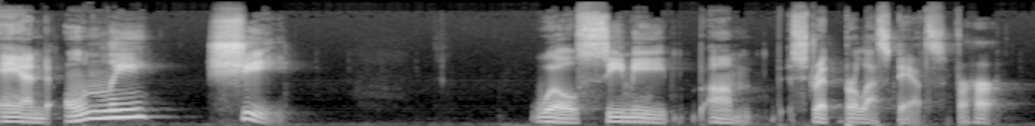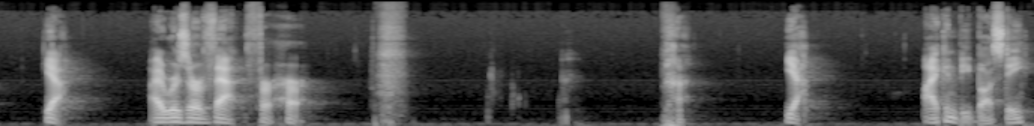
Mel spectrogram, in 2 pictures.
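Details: Stuttering (speech impediment) in an adult male comedian who stutters, speaking spontaneously and solo on his own podcast.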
